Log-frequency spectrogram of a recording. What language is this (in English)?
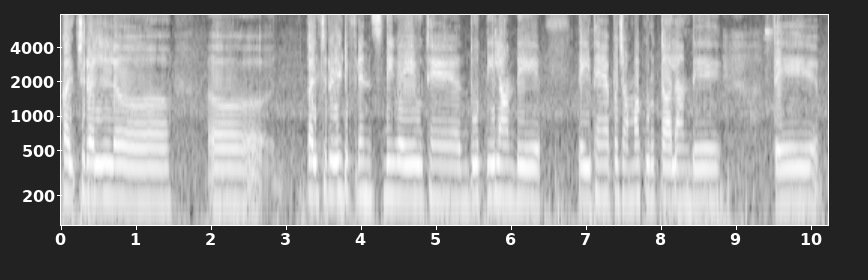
Dogri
